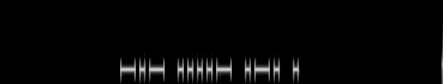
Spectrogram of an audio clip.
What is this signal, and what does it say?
Morse code, heard as a keyed tone, about 25 wpm, 700 Hz. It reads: K4RE
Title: USA Call Signs - 2x Character Spacing - 25wpm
